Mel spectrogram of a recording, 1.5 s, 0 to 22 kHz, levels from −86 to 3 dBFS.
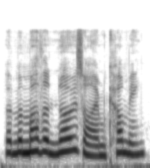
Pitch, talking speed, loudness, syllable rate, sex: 260 Hz, 280 wpm, -14 LUFS, 6.4 syllables/s, female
